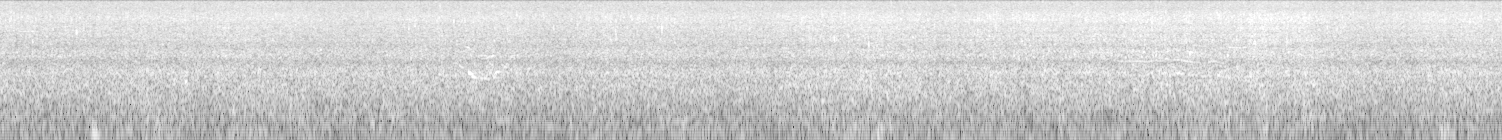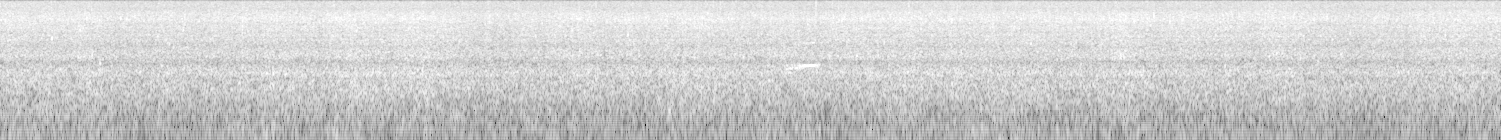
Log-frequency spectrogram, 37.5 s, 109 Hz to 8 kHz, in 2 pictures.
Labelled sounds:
28.6	29.1	humpback whale, 0.84 to 1.2 kHz

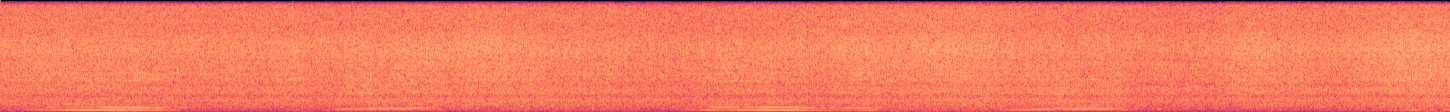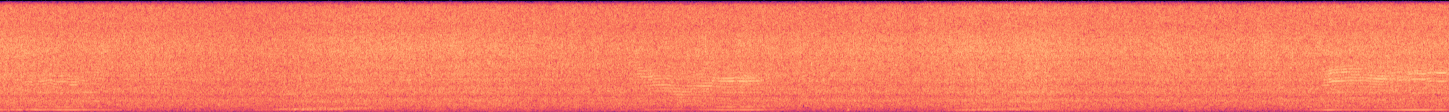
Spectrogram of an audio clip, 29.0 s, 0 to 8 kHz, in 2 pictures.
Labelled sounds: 14.9	15.3	humpback whale, 2.1 to 2.3 kHz
21.0	22.2	humpback whale, 1.9 to 2.5 kHz
27.7	28.9	humpback whale, 2.1 to 3.1 kHz

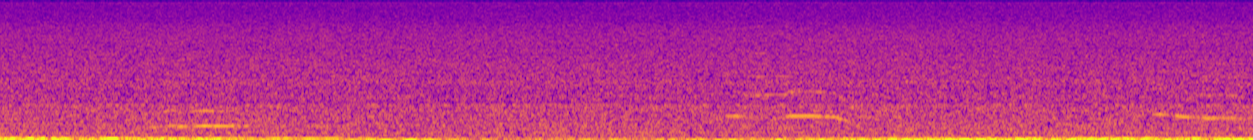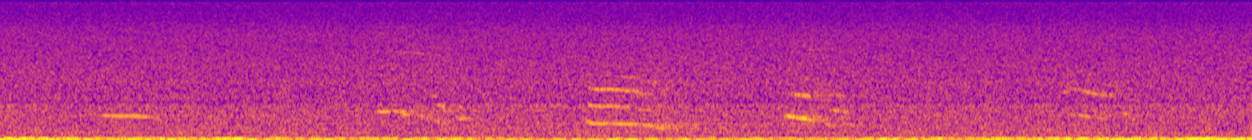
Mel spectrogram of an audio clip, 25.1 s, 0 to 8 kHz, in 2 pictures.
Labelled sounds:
18.4	19.1	humpback whale, 0.93 to 1.2 kHz
20.4	20.7	humpback whale, 0.90 to 1.0 kHz
23.1	23.7	humpback whale, 0.90 to 1.2 kHz

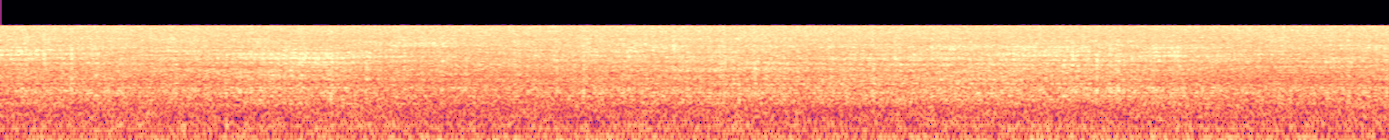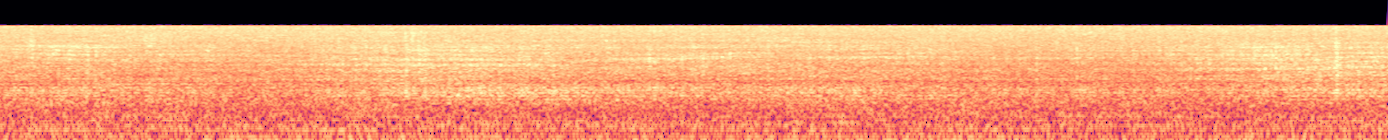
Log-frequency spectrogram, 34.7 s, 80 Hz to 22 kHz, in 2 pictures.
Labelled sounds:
0.2	0.5	vessel noise, 2.5 to 3.0 kHz

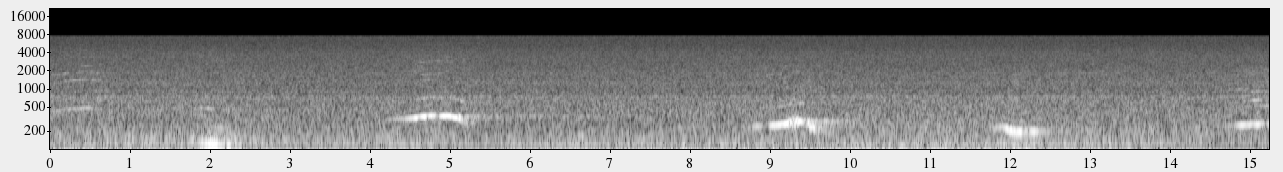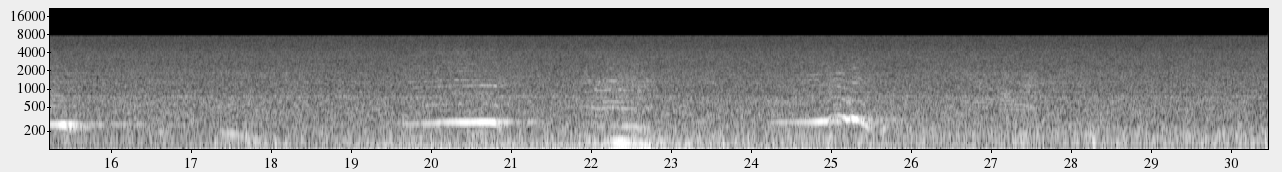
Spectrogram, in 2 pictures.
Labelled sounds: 0.0	0.5	humpback whale, 1.3 to 1.9 kHz
20.6	20.9	humpback whale, 1.1 to 1.2 kHz
22.0	22.3	humpback whale, 0.93 to 1.0 kHz

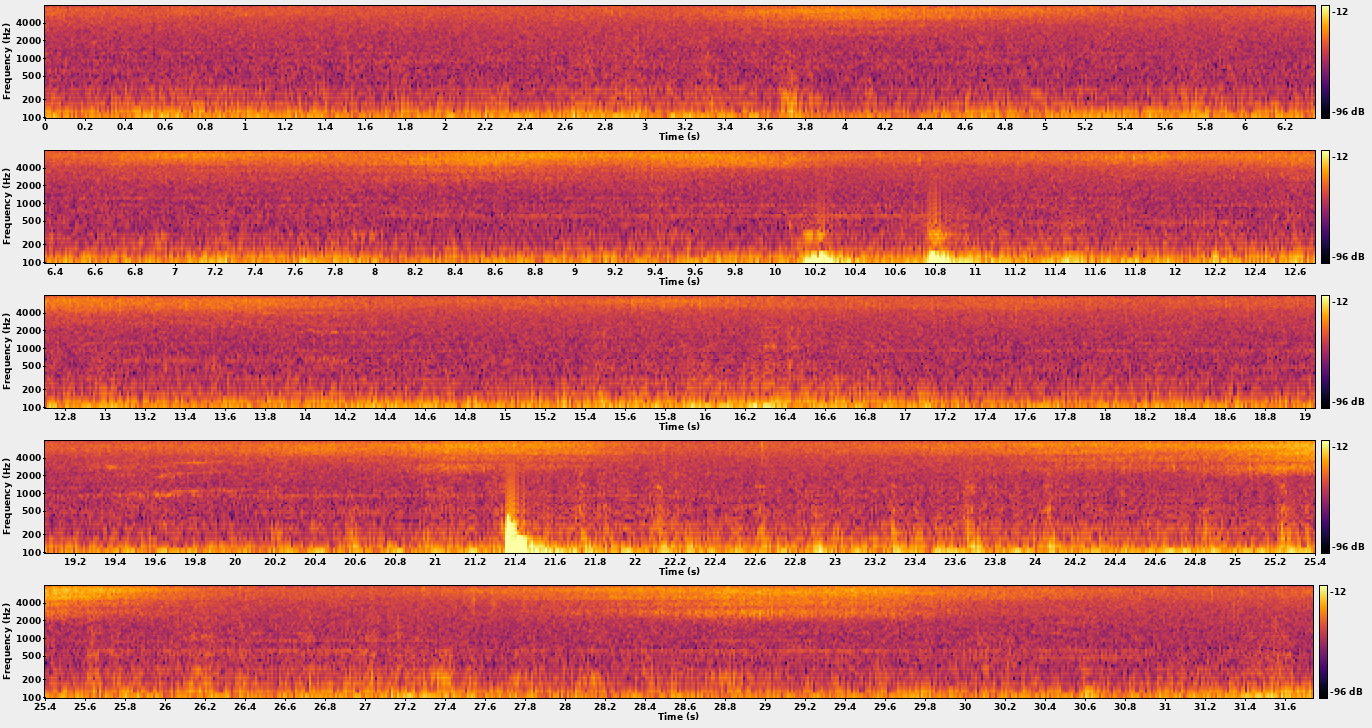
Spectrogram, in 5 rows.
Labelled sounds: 19.2	20.0	killer whale, 0.89 to 3.6 kHz

